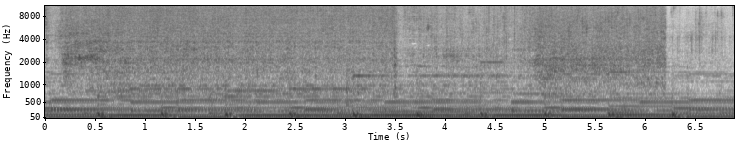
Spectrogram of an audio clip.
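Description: Egg-dipped eggplant sizzling in hot oil in a stainless steel frying pan. The sizzle starts suddenly as it goes into the oil, eases a little about halfway, and drops away shortly before the end.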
